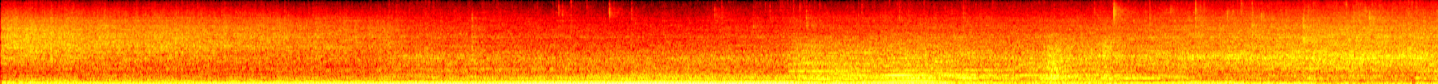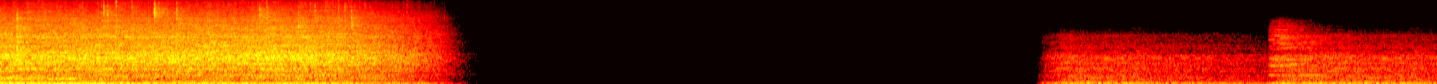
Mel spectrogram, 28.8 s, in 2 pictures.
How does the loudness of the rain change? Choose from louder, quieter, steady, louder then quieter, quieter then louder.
quieter then louder.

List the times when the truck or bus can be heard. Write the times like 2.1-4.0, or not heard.
0.0-13.1, 24.8-28.7.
